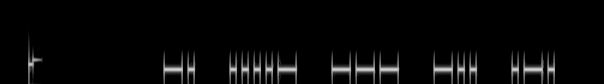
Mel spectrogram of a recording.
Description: Morse code, heard as a keyed tone, about 20 wpm, spaced as for 15 wpm, 700 Hz. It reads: N4ODR
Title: 128 Lesson 21g - Number 6 - Call Signs 20wpm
